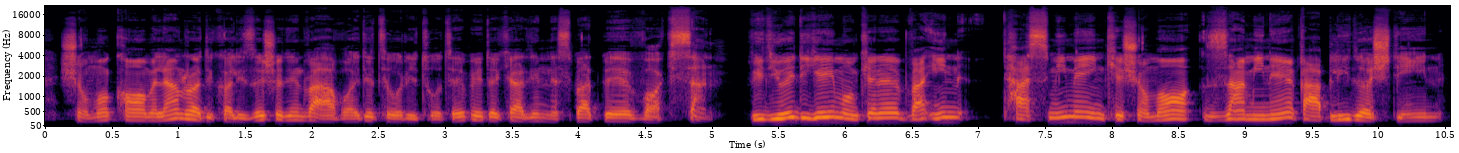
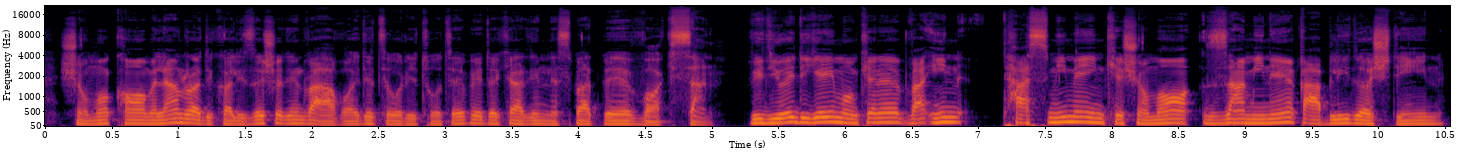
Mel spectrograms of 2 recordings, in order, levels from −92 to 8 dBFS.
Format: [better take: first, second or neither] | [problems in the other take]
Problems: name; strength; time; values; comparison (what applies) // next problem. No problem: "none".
second | thin; somewhat; fading below 250 Hz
